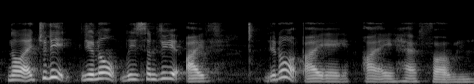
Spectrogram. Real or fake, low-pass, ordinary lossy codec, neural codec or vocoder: fake; 7.2 kHz; none; autoencoder, 22.05 kHz, a latent of 192 numbers a frame, VITS, trained on one speaker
